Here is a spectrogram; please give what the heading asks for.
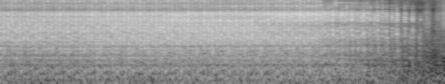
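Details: Toyota Innova V diesel idling: a fast, steady knocking rattle of about three beats a second that fades as it winds down, from a noisy A/C compressor bearing.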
